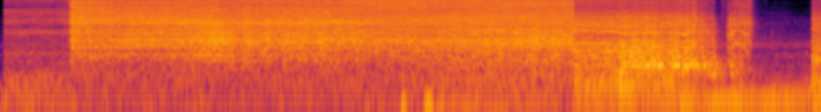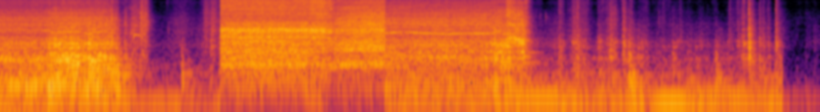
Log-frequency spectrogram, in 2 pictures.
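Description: A handheld power tool running: one long steady run of about seven seconds, then three shorter bursts with brief stops between them, with a faint whine in the later bursts.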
